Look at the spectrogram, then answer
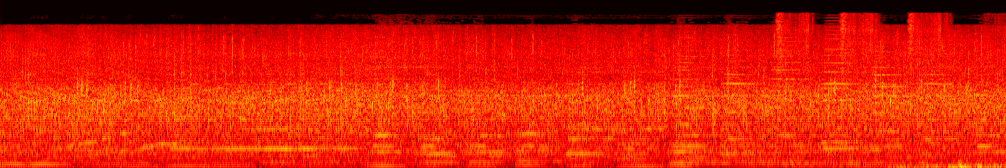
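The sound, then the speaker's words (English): An audience claps steadily for about ten seconds, a dense, loud wash of hand claps with musical tones sounding softly underneath. “Clap your hands, everyone.”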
